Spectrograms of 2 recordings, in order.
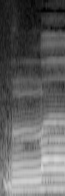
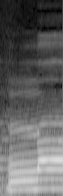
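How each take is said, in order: First: It starts with a nasal hum before opening. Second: It starts with a nasal hum before opening.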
